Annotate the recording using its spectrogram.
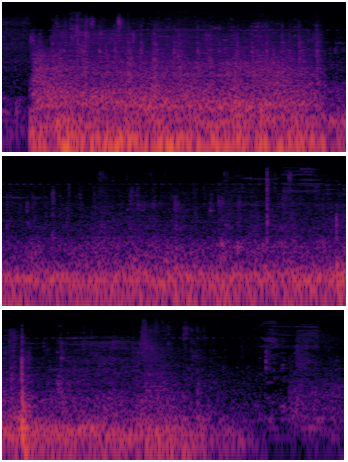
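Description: Heavy gears rumble and grind loudly.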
